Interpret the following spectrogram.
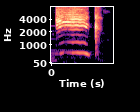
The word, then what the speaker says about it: Ike: People are calling me Ike. People are calling me my real name. I'm fine with both. Even even funnier because in Spanish you can say Ike or which would be like the Spanish pronunciation and people also call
